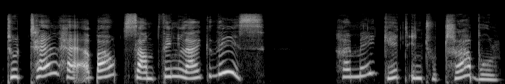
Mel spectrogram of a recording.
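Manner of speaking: put-on high-pitched young woman's voice; Mercy, justifying herself. A narrator's reading. Mistress justifying herself to her lover, high young woman's voice.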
